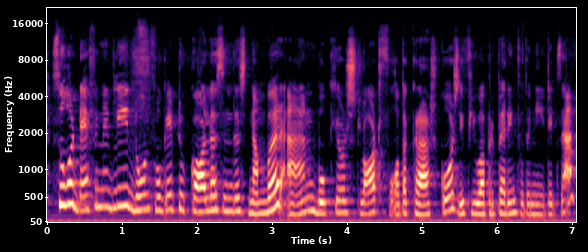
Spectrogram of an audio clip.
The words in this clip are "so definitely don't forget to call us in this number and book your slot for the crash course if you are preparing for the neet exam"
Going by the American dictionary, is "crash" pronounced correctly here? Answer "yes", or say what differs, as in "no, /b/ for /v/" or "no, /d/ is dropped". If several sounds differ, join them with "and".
yes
